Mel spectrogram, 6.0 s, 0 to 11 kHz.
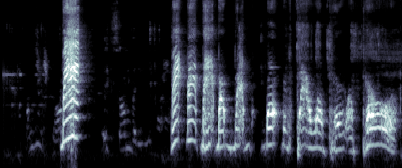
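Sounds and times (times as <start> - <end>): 
duck quacking: 0.9 - 1.3, 2.6 - 4.8.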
